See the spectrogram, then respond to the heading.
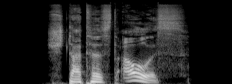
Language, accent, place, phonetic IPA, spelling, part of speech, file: German, Germany, Berlin, [ˌʃtatəst ˈaʊ̯s], stattest aus, verb, De-stattest aus.ogg
- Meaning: inflection of ausstatten: 1. second-person singular present 2. second-person singular subjunctive I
